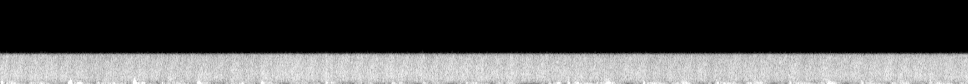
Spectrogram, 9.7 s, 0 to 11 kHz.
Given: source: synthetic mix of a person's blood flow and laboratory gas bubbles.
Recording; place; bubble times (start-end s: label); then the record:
Doppler ultrasound of blood flow; precordium
no bubbles
From the record:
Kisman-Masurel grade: 000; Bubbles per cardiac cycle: 0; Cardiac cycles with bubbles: 0%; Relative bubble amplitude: no bubbles discernible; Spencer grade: 0 (complete lack of bubble signals)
